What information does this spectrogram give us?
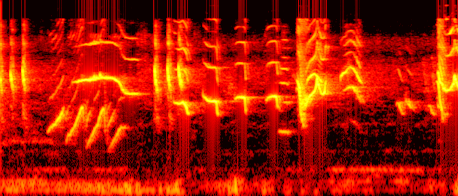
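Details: Oriental magpie-robin, filmed while singing and dancing, pours out a varied song of clear whistles, slurred rising and falling notes and quick chips. A low rumble sits underneath.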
